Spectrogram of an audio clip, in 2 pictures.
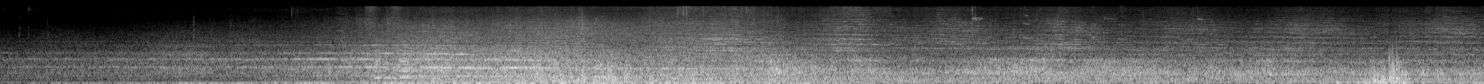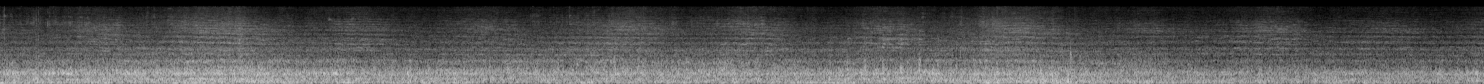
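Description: CSX freight train led by GE Evolution Series locomotives, an ES44AH and an ES40DC, approaching and passing close by: the locomotive horn sounds as the train draws near, then the diesels go by and a long string of intermodal cars rumbles past with wheels clattering over rail joints, with one sharp bang about a third of the way through.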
